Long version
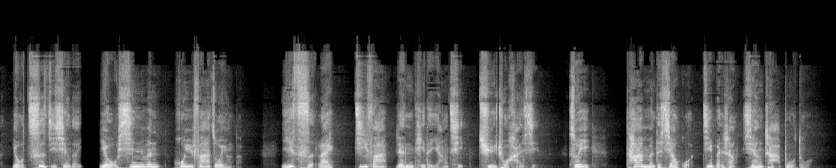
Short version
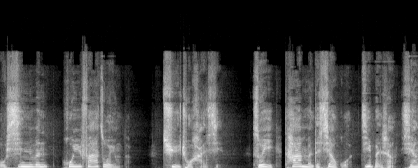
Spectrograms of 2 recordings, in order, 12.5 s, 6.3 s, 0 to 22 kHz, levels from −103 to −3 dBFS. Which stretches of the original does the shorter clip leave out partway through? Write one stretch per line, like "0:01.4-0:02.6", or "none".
0:04.0-0:07.1
0:08.9-0:09.3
